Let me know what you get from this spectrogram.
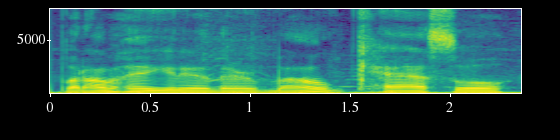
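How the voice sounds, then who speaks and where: A man with a stuffy voice from a cold, giving relaxed gameplay commentary and thinking aloud with frequent fillers. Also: mid-range voice, unhurried, a little hiss or hum. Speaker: gaming channel host.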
